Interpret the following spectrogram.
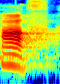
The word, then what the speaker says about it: half: Next spelling है हाफ. HALF हाफ. HA हाफ, तो एल का ल का साउंड नहीं आ रहा है, सो इसलिए इसमें एल साइलेंट है.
